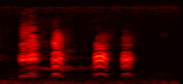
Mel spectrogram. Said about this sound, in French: Quand un corbeau a trouvé la carcasse d'un animal trop gros pour lui seul, il va appeler ses congénères, moins par souci de partager son butin que pour éloigner les concurrents indésirables.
